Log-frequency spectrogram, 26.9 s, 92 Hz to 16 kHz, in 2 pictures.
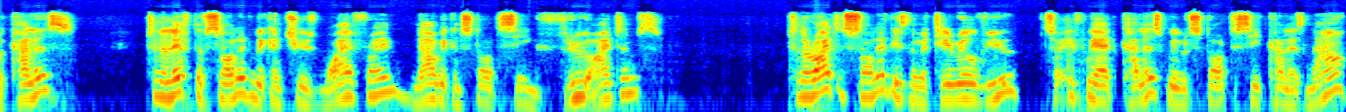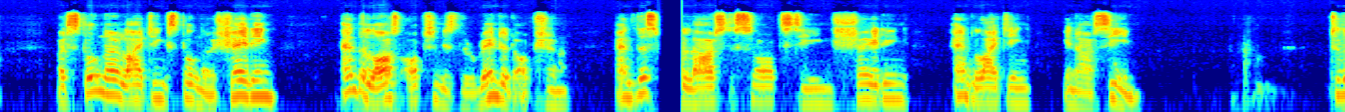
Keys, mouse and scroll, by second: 2.8 click, 3.8-4.4 scroll up 5, 5.0-5.9 scroll down 2, 5.9 scroll up 1, 6.4 scroll down 1, 9.6 click, 20.1 click.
